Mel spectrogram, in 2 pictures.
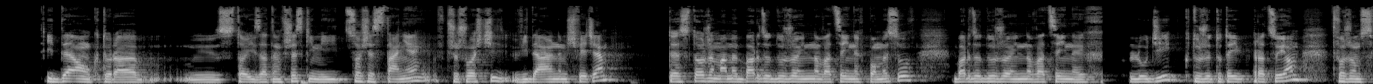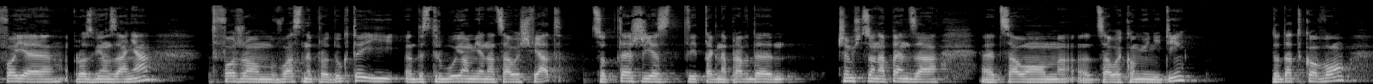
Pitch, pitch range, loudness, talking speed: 130 Hz, 120-140 Hz, -19 LUFS, 120 wpm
